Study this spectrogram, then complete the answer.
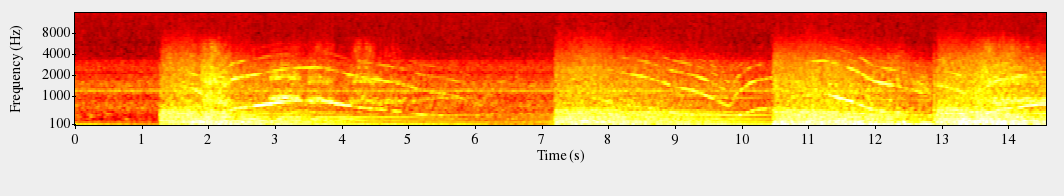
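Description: A car engine roars at speed.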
